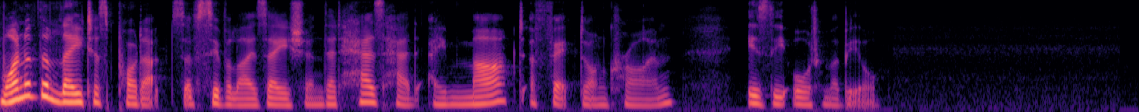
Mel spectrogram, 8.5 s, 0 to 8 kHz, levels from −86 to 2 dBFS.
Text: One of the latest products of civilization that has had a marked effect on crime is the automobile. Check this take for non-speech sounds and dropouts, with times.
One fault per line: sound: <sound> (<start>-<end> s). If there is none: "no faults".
no faults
